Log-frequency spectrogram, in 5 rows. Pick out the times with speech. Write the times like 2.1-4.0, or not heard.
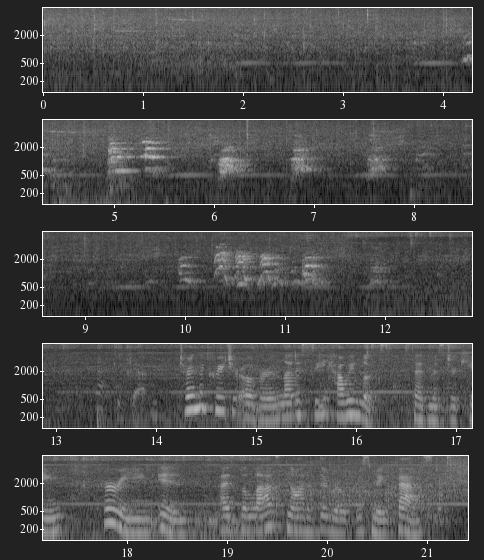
13.4-21.1.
